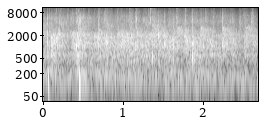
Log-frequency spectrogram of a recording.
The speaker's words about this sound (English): Those guys are awesome. And so let's clap for awesome people.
